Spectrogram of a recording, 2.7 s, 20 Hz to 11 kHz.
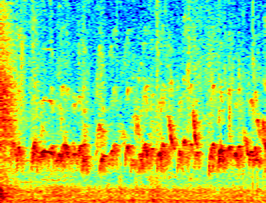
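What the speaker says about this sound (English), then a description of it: "12 ducklings still" Young ducklings peep in a steady, busy chorus of high chirps from a brood of about twelve in a poultry pen, close and continuous with no talking.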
